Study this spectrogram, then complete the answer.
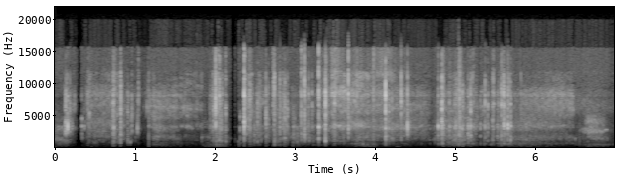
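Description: Protective film being peeled off a clear enclosure panel for a Prusa Mini 3D printer gives a continuous close crinkling and crackling, with brief pauses and bursts over several seconds.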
